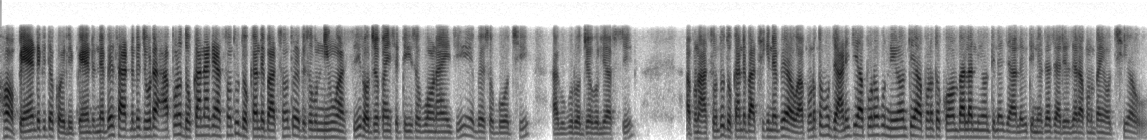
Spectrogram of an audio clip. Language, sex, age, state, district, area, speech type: Odia, male, 30-45, Odisha, Kandhamal, rural, conversation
